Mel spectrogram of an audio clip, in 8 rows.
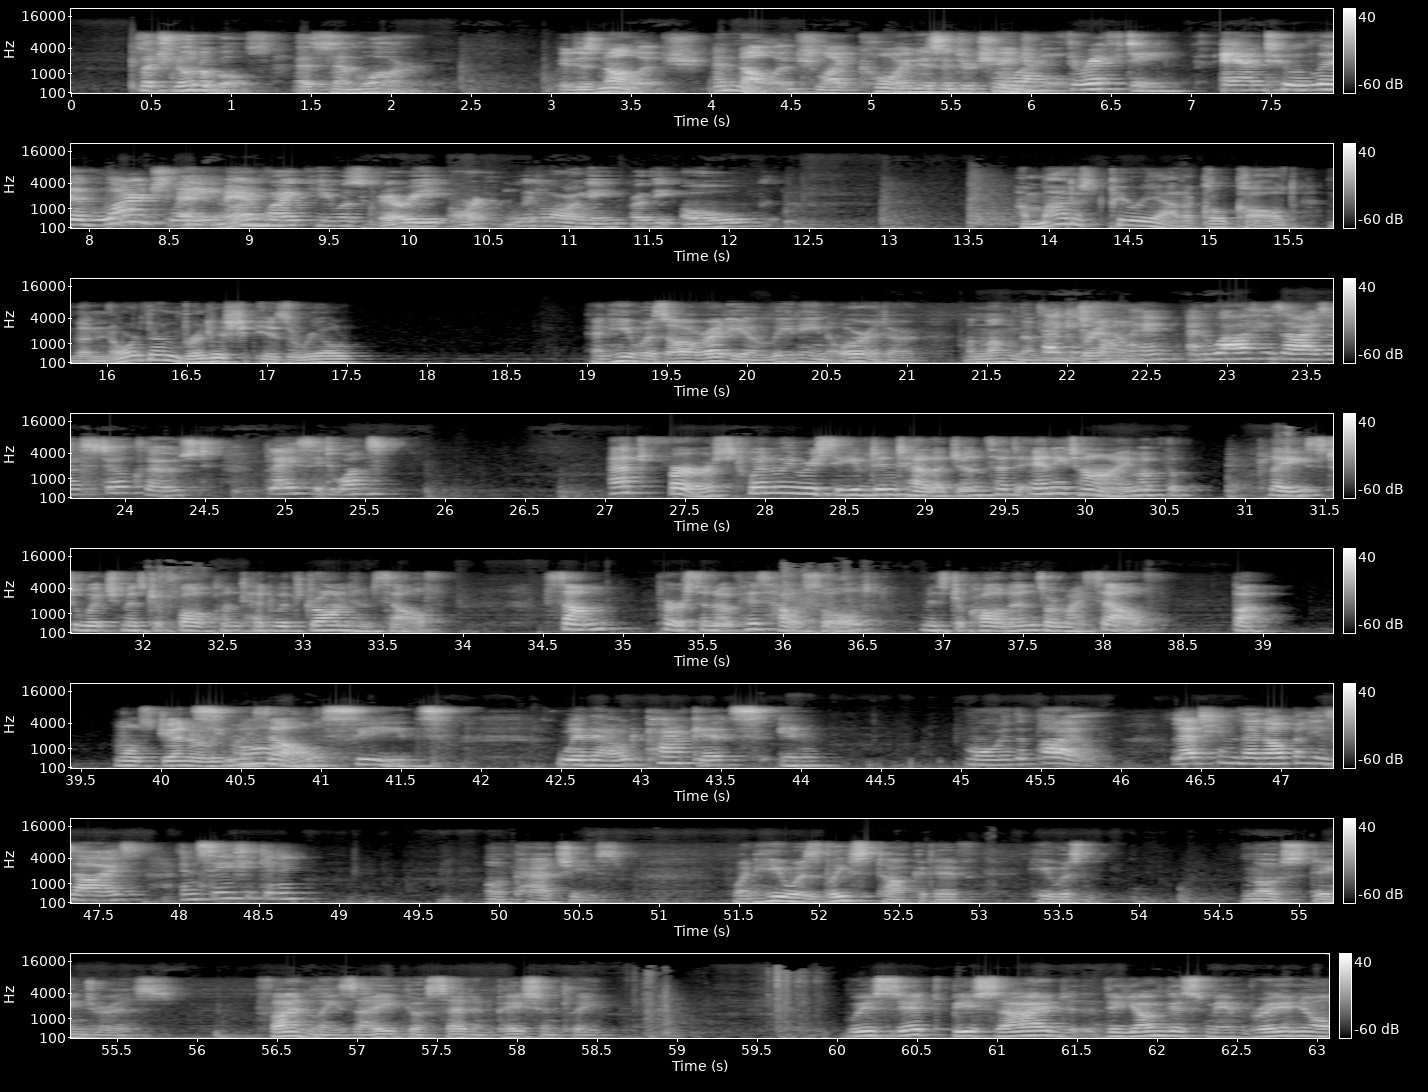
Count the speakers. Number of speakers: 8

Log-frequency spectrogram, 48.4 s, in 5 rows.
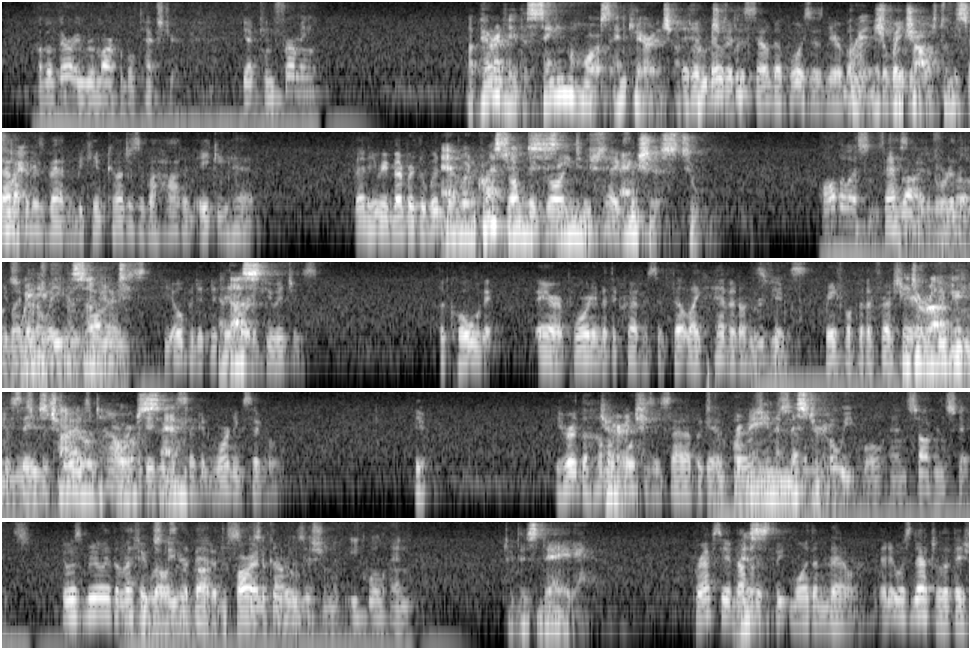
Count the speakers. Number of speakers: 3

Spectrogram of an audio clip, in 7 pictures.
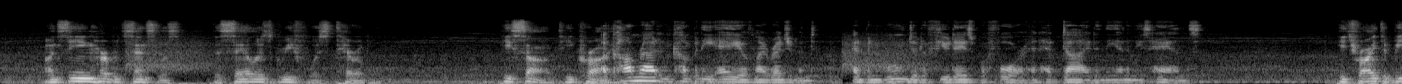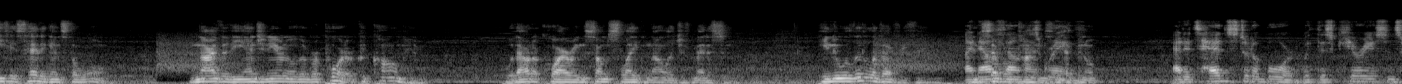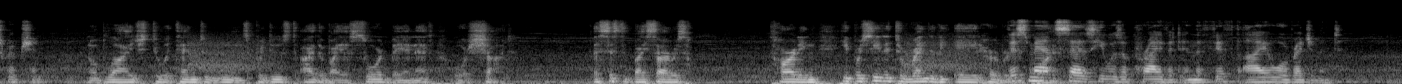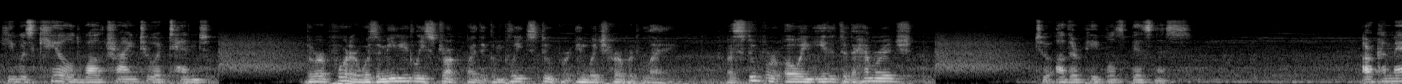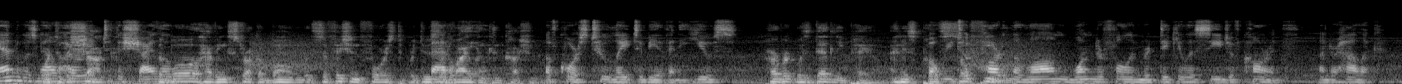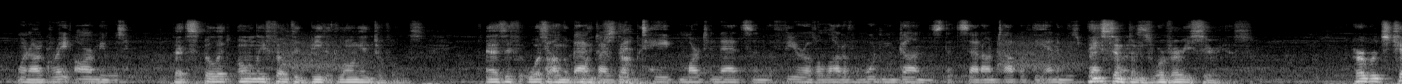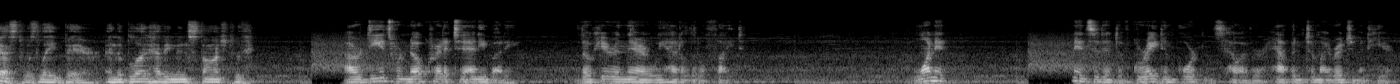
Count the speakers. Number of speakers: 2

